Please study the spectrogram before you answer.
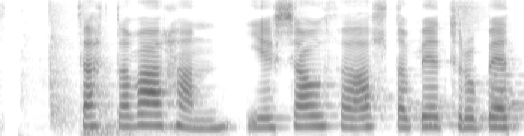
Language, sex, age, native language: Icelandic, female, 15, Icelandic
